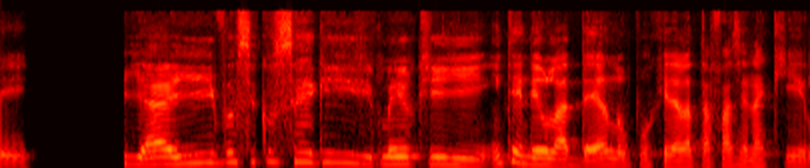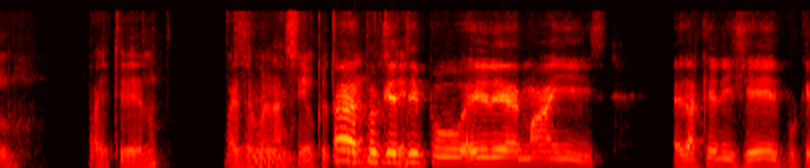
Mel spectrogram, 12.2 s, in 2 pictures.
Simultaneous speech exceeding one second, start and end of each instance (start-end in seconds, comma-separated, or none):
7.8-9.3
